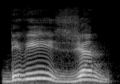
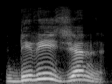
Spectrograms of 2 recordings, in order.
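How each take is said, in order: No difference in how they are said.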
